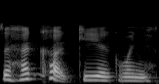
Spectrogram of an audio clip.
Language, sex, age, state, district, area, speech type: Kashmiri, female, 30-45, Jammu and Kashmir, Ganderbal, rural, read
